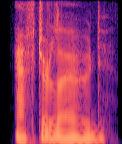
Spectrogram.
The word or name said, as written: afterload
